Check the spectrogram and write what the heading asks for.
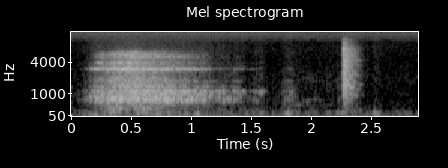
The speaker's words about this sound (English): And we're just going to seal them off with three collective breaths. So we're going to breathe in through our nose and exhale through our mouth.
